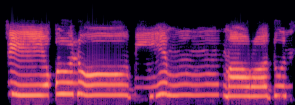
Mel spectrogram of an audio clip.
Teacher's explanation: The second Mim Mushaddad produces a strong Gunna, 2 seconds. 2 counts. Okay. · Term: Idgham Shafawi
